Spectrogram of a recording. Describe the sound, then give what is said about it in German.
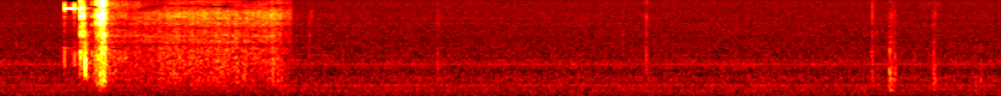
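A quick rattle and scrape of a matchbox as someone lights a fire, followed by about a second of soft hissing, then near silence with only faint background noise. “Zündet einer ein Feuer an, raschelt mit der Zündholzschachtel herum.”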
